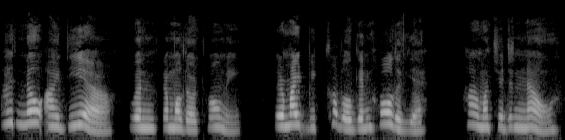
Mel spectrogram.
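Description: Woman doing a big blustery kind giant guy from a storybook, folksy talk, pretty high voice. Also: lively intonation, unhurried. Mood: anxious, reluctant. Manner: folksy, colloquial, emphatic. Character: gruff giant man, blustering but kind-hearted.

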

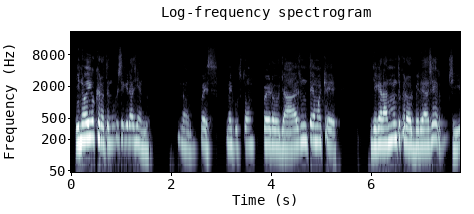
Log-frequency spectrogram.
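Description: A man with a Colombian Spanish accent, a podcast co-host in a casual chat over a video call, slangy and excitable, swearing freely. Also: a little high, muffled recording.

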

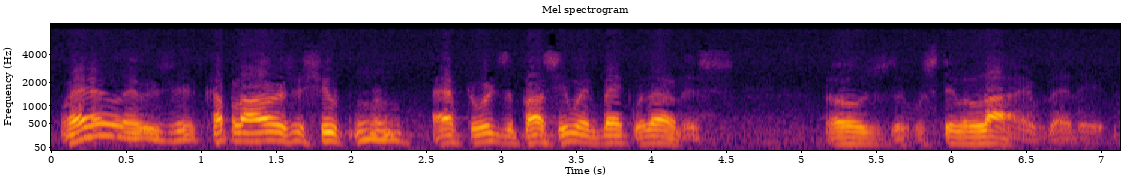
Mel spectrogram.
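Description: A raspy, sly western outlaw, middle-aged and unrepentant, drawling in a rustic, taunting way. The recording is dull vintage 1950s radio. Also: male voice, medium pitch, very animated, moderate pace, exaggerated voice. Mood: sly, needling.

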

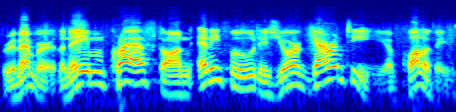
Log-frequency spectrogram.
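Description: A man's voice: medium pitch, wildly swooping pitch, normal speed. A man announcing and narrating from a script in polished, dramatic 1950s radio style. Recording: muffled, noisy vintage 1950s radio recording.

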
